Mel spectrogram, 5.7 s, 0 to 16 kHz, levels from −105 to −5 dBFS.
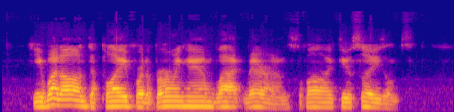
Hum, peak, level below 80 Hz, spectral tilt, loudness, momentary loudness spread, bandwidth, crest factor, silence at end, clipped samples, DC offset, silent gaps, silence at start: none; -6 dBFS; -60 dBFS; -10.5 dB/octave; -22 LUFS; 12 LU; 5.4 kHz; 16 dB; 0.7 s; under 0.1%; under 0.1%; none; 0.4 s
